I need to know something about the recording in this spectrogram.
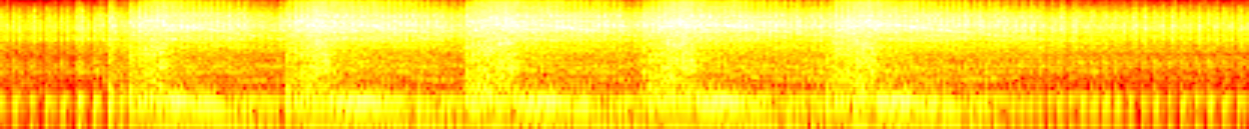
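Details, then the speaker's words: Triumph Tiger Cub Scrambles replica single with recently fitted silencer, now warmed up: picks up crisply on five throttle blips about a second apart and drops back to idle without stumbling; when cold, sudden throttle opening can stall it. "it's warmed up a little as it already has done it's not so prone to cutting out when you open the throttle"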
